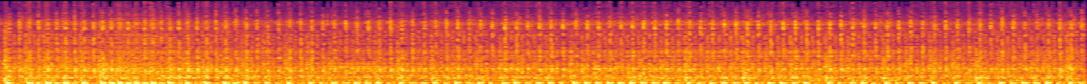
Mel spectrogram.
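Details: Yamaha FZ/Fazer single-cylinder motorcycle idling with a busy, sewing-machine-like ticking rattle from a slack timing chain, fixed by replacing the timing chain tensioner.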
